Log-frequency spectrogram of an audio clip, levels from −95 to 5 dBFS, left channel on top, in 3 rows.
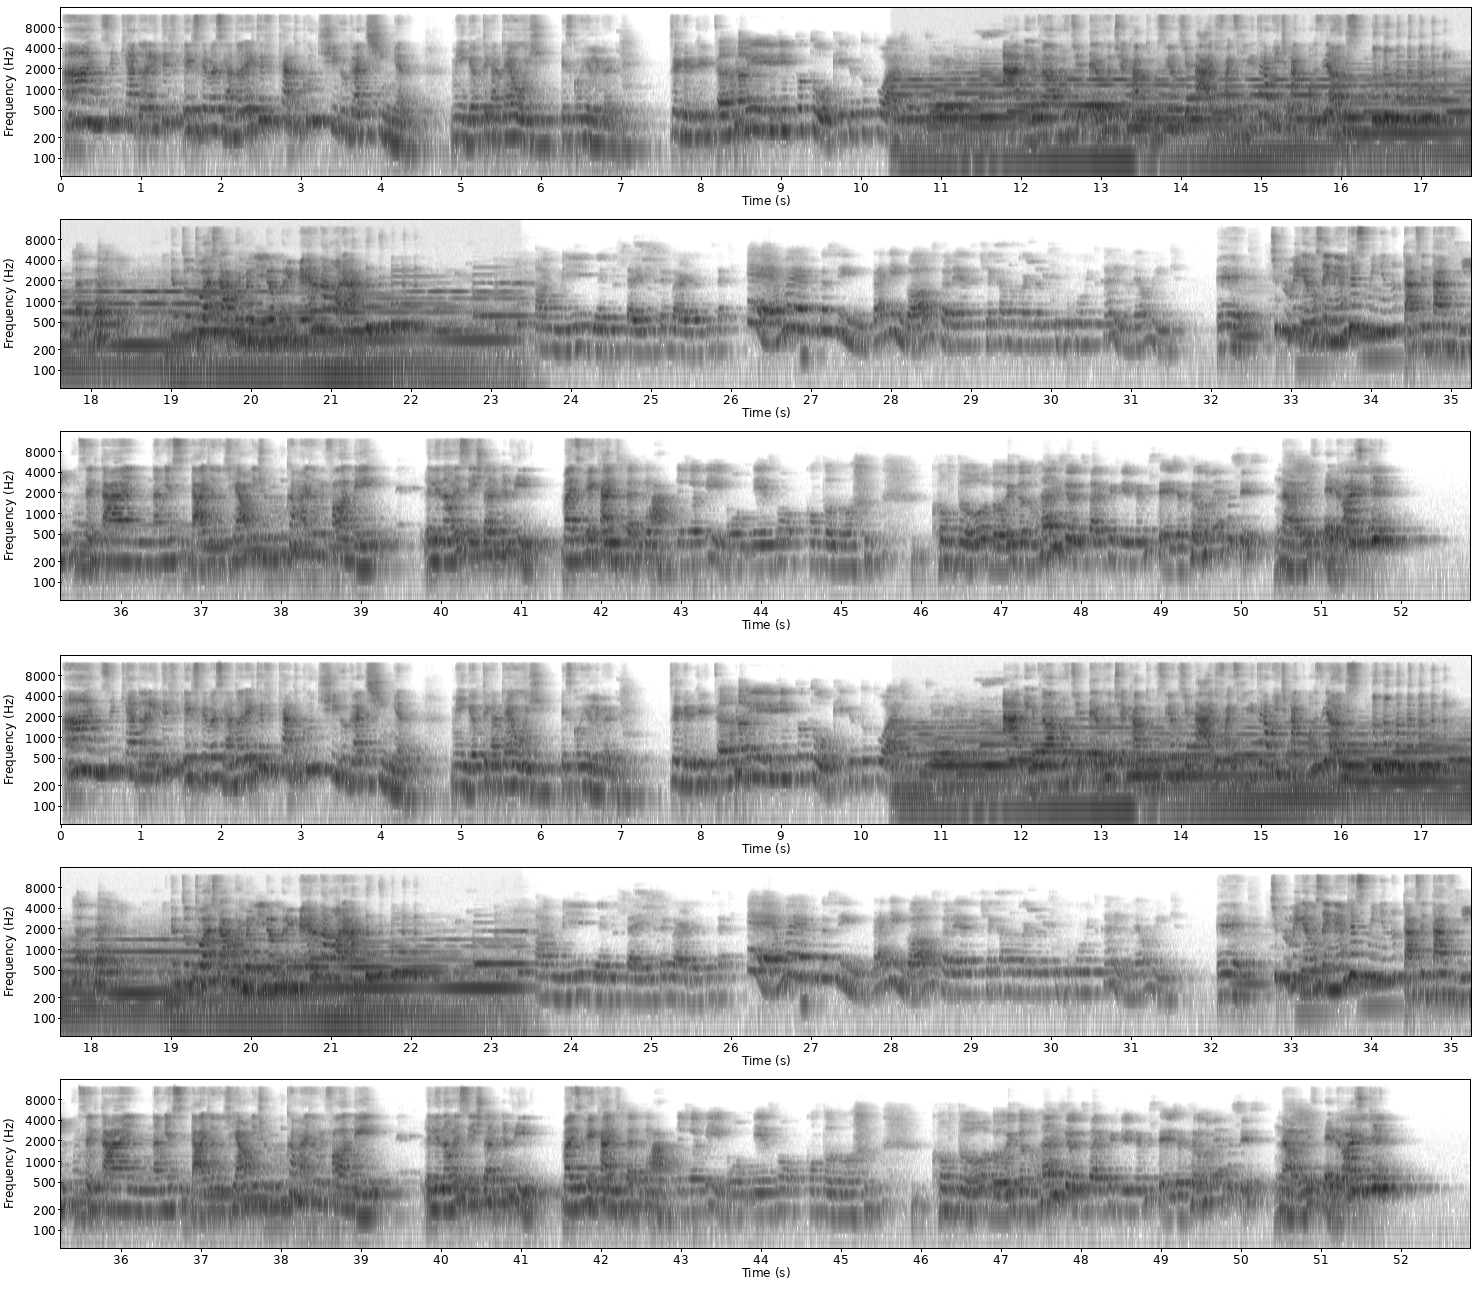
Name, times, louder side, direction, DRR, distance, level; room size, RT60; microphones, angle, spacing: voice 1, 0.0-4.4 4.9-7.1 7.6-8.2 11.8-17.4 19.0-22.1 23.0-23.5 32.1-32.4 32.7-39.2 39.7-41.1 41.5-42.8 50.4-51.7, right 1 dB, 5° right, -1 dB, 1.1 m, -25 dB
voice 2, 8.2-11.6 15.1-15.7 17.7-18.4 18.7-18.9 19.3-20.5 23.5-25.8 26.2-31.4 37.7-37.8 39.6-39.7 40.3-40.9 42.0-42.6 42.9-50.2 50.5-51.7, left 2 dB, 15° left, -3 dB, 0.7 m, -30 dB
sound 1, 10.3-23.4, right 1 dB, 65° left, 1.5 m, -25 dB
sound 2, 32.2-33.5 33.8-39.1, left 1 dB, 50° right, 1.2 m, -39 dB
8.9 x 3.2 x 4.6 m, 0.91 s
head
